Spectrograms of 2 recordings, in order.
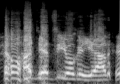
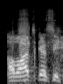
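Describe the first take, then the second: First: Laughing through the words, higher and louder. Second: Said in the usual way. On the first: Real, not acted. Teacher to students about his hoarse voice, laughing. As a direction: laugh at the state of your own voice.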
